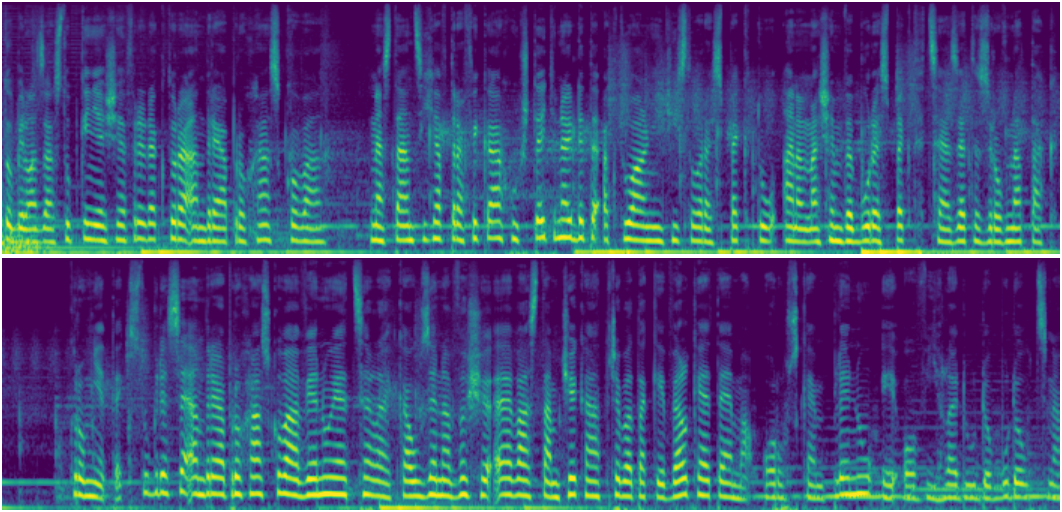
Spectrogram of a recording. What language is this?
Czech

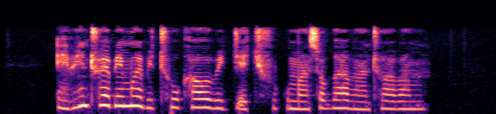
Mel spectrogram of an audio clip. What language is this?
Ganda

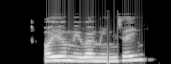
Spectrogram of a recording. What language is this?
Pashto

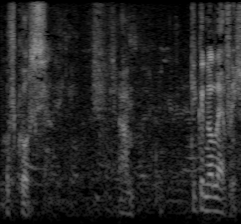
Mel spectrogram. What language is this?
Welsh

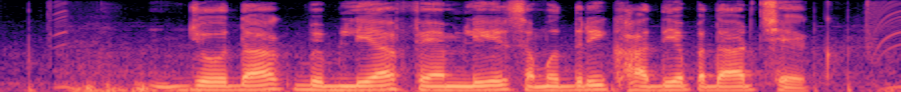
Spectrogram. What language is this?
Magahi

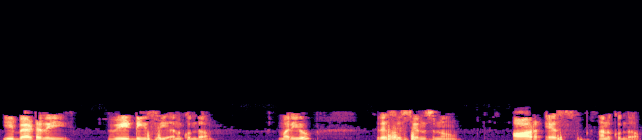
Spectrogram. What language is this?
Telugu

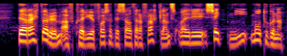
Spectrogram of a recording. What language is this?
Icelandic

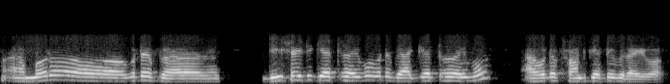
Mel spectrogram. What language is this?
Odia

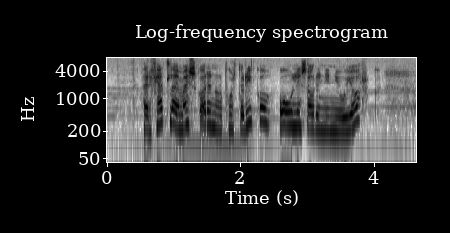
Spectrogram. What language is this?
Icelandic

